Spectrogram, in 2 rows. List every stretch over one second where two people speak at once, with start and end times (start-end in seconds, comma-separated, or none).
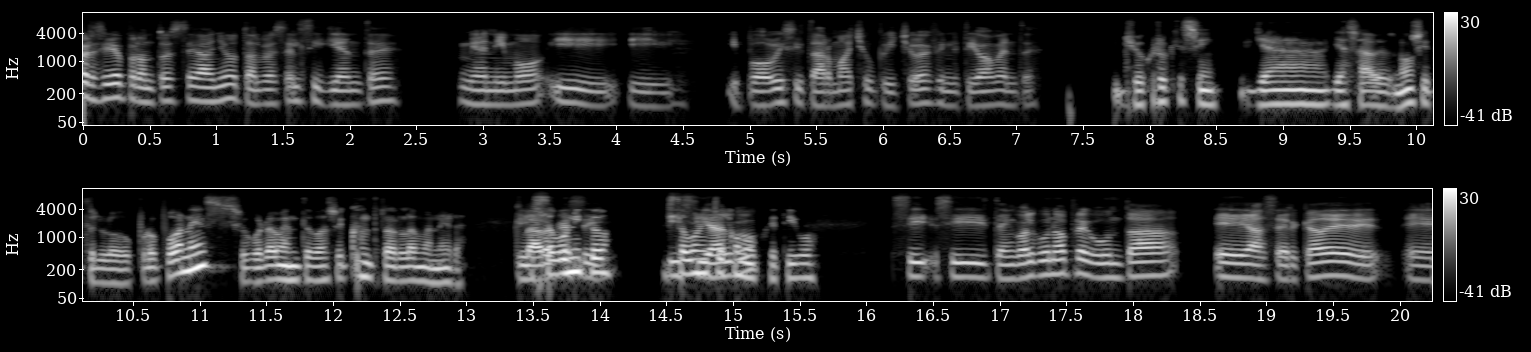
13.4-15.2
